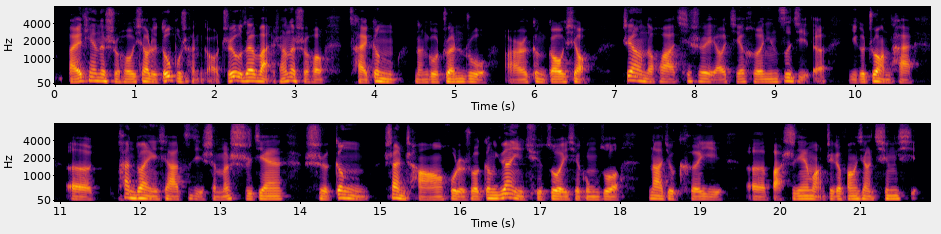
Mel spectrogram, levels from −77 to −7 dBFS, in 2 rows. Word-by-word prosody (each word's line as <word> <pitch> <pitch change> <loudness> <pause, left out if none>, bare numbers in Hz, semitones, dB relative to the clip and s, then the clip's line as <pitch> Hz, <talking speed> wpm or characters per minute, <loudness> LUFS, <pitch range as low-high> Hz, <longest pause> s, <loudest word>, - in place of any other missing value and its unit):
白 - - +6
天 140 +1 -1
的 135 - +3
时 125 -4 -2
候 100 0 +1
效 115 +4 +3
率 100 -2 +1
都 100 - +5
不 115 - -2
是 105 - -6
很 - - -10
高， - - -6
只 - - -3
有 150 -1 +5
在 140 +1 +6
晚 125 -3 +3
上 115 +3 -1
的 145 -2 +2
时 115 - -4
候 95 -1 -1 0.3
才 - - +2
更 110 -7 +1 0.2
能 95 -1 -5
够 100 0 +1
专 105 +3 +2
注 105 -4 -1 0.2
而 95 0 -1
更 100 -1 -4
高 100 +1 +5
效。 100 - 0 0.3
这 170 - +1
样 145 -7 +3
的 100 - -1
话 105 -2 0
其 125 - -8
实 115 -1 0
也 - - -1
要 95 +1 -1
结 105 +2 -4
合 105 -1 0
您 105 +1 -3
自 135 +6 0
己 125 -8 -6
的 - - -6 0.2
一 95 -1 -10
个 105 - +1
状 105 -3 +4
态， 90 -1 -2 0.4
呃， 90 -3 0 0.2
判 155 -4 +1
断 125 -5 +5
一 95 - -2
下 95 0 +1
自 95 +4 -13
己 95 -5 -8
什 100 - -6
么 95 +4 -1
时 105 -2 -3
间 105 -1 +2 0.2
是 - - -3
更 115 -9 0 0.2
擅 135 -7 +3
长， 90 -1 +1
或 105 +2 +1
者 95 - +1
说 100 +1 +1
更 120 +5 +2
愿 145 +2 +4
意 100 - -2
去 100 +1 -6
做 105 0 +3
一 - - -1
些 95 +1 -4
工 95 -1 -4
作， 95 0 +1 0.3
那 - - +3
就 - - -1
可 95 -1 -3
以 95 -2 -5 0.2
呃， 95 -2 -2
把 90 0 0
时 105 - -5
间 110 +1 +2
往 105 - +1
这 105 - -4
个 100 0 +1
方 105 +1 +1
向 100 -3 -1
倾 110 +2 -2
斜。 110 - -8
105 Hz, 245 characters per minute, -25 LUFS, 95-115 Hz, 0.4 s, 白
